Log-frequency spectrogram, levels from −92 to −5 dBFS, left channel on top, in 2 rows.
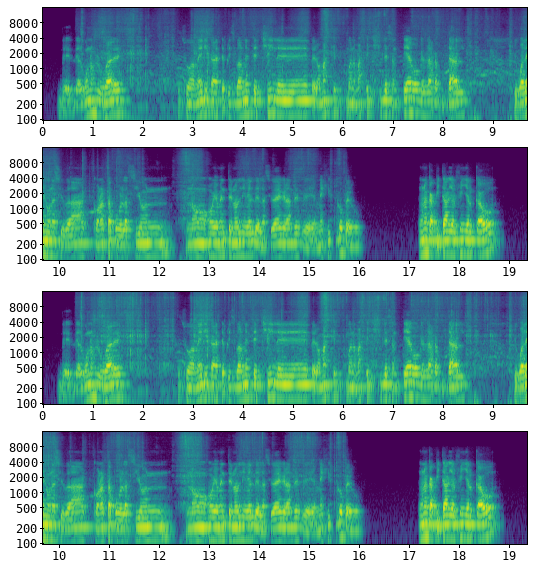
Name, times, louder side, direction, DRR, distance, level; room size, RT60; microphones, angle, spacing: voice 1, 0.3-1.8 2.7-8.6 9.4-12.3 12.5-16.1 17.2-18.8, right 1 dB, 5° right, 0.3 m, -20 dB
sound 1, 0.6-15.7, right 3 dB, 40° right, 2.0 m, -37 dB
sound 2, 2.1-11.2, left 3 dB, 50° left, 1.3 m, -44 dB
5.0 x 2.5 x 2.9 m
head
